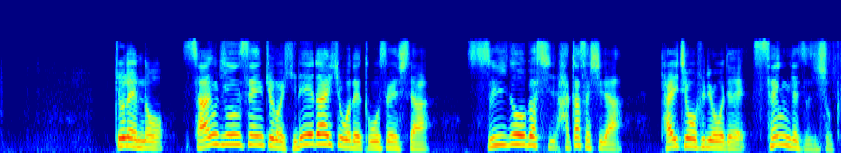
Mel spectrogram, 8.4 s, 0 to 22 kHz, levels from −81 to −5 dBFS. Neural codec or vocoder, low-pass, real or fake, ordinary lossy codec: codec, 16 kHz, 1 kbps, FunCodec, trained on Chinese and English, 50 frames a second; 7.2 kHz; fake; none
